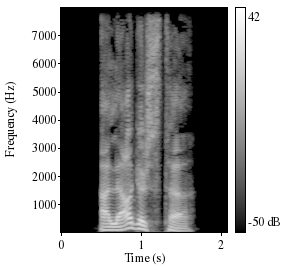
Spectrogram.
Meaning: inflection of allergisch: 1. strong/mixed nominative masculine singular superlative degree 2. strong genitive/dative feminine singular superlative degree 3. strong genitive plural superlative degree
- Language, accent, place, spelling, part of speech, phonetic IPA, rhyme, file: German, Germany, Berlin, allergischster, adjective, [ˌaˈlɛʁɡɪʃstɐ], -ɛʁɡɪʃstɐ, De-allergischster.ogg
